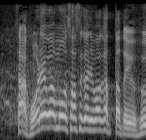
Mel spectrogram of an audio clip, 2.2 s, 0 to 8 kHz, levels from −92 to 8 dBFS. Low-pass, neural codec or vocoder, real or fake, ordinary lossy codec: 7.2 kHz; none; real; none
